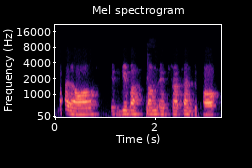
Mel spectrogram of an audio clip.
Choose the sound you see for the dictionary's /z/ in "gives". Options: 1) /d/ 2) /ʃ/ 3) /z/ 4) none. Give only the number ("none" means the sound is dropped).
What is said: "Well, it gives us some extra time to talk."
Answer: 4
